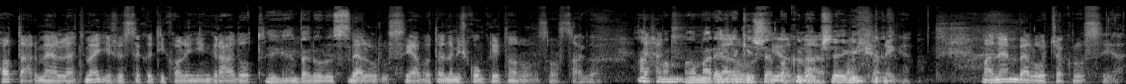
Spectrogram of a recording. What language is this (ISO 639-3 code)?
hun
